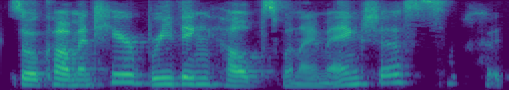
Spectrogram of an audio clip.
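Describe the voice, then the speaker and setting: A woman's voice: mid-range voice, lively intonation, normal speed, creaky, darkish tone. A woman moderating an online session, politely reading audience comments from the chat. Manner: polite and encouraging.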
